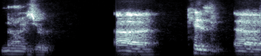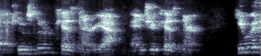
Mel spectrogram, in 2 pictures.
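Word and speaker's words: Knizner: How do you pronounce the name? Knizer. Nizer. Kisner, yeah.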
